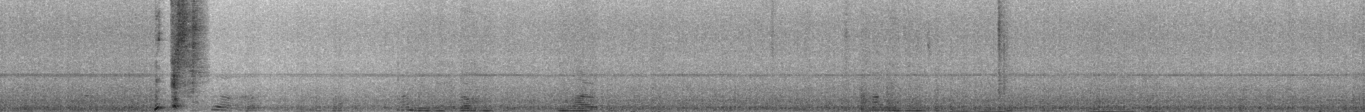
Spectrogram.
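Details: One sharp sneeze burst during a sneezing challenge between a parent and son, then quiet voices over steady background noise.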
